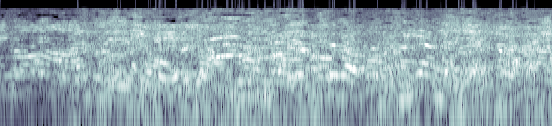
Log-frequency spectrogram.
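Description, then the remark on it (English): A steady hubbub of many overlapping voices fills a busy jewelry store as customers crowd a long glass display counter, chattering continuously and fairly loudly with no single speaker standing out. “Customers crowd a long glass display counter at the Golden Palace jewelry store.”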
